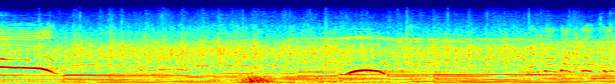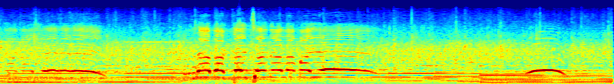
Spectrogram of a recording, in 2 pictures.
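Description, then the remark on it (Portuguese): A church audience claps steadily for God during worship, a dense wash of applause over sustained keyboard-like music and a voice speaking or singing, with a louder burst of clapping near the end. “Enquanto você aplaude Ele, vai se livrando de todo peso, de todo jugo.”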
